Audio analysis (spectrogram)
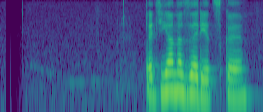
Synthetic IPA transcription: t̪ɐt̬ʲjanəzɐɾʲet̪skəjə

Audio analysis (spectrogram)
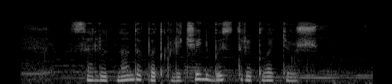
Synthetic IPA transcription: sɐlʲut̪nad̪əpɐt̪klʲʉt͡ɕitʲbɨst̪ɾɨjplˠɐtʲoʂ

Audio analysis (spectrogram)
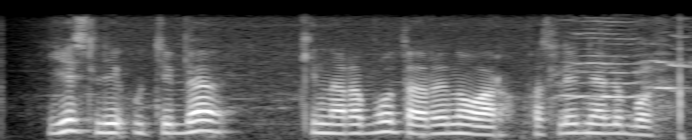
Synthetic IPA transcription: jesʲlʲɪʔʊtʲɪbʲa | kʲɪnəɾɐbo̞t̪əɾənʊarpɐsʲlʲedʲnʲɪjəlʲʊbo̞fʲ

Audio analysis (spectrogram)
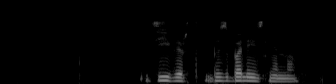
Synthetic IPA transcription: dʲivʲɪrt̪bʲɪzbɐlʲezʲnʲɪnːə

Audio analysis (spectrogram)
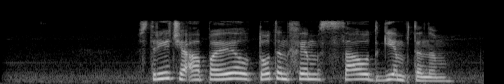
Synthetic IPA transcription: fst̪ɾʲet͡ɕəʔɐpəɛlˠt̪ot̪ənxɛmsːawt̪ɡʲempt̪ənəm

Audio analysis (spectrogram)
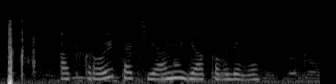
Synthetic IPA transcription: ɐt̪kɾojɪt̪ːɐtʲjanʊjakəvlʲɪvʊ

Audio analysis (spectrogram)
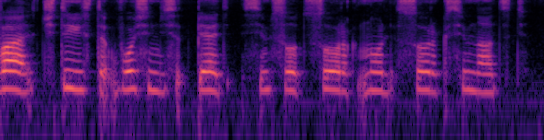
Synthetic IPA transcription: vat͡ɕɪ̥t̪ɨɾʲɪst̪ə̰vosʲɪmʲdʲɪsʲət̪̚pʲætʲsʲɪmʲsot̪soɾəknolʲsoɾəksʲɪmnat̪sɨ̥tʲ

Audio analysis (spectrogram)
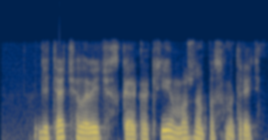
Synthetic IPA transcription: dʲɪtʲat͡ɕɪlˠɐvʲet͡ɕɪ̥skəjəkɐkʲijəmo̞ʐnəpəsmɐt̪ɾʲetʲ

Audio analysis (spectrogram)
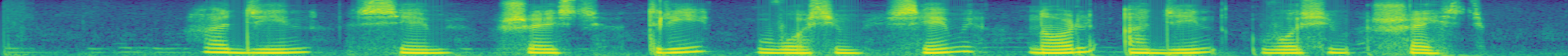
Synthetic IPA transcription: ɐdʲin | sʲemʲ | ʂɛsʲtʲt̪ɾʲi | vosʲɪmʲsʲemʲ | nolʲɐdʲinvosʲɪmʲʂɛsʲtʲ

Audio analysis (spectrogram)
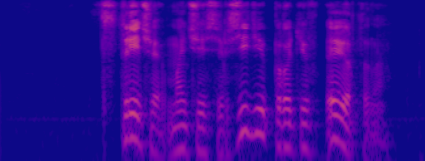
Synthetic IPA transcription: fst̪ɾʲet͡ɕə̰mɐnʲt͡ɕesʲtʲɪrsʲit̬ʲɪpɾotʲɪfɛvʲɪrt̪ə̰nə̰

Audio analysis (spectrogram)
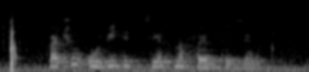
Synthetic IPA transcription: xɐt͡ɕuʔʊvʲidʲɪtʲtʲːexnɐfɛnt̪əzʲɪ

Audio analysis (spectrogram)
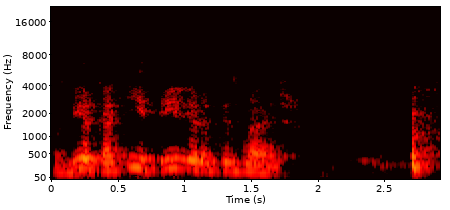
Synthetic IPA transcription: zbʲerkɐkʲijət̪ɾʲilʲːɪɾɨt̪ɨznajɪʂ

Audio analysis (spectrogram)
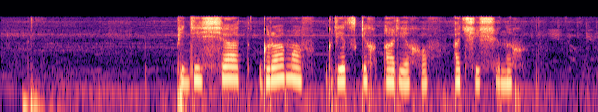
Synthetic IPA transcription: pʲʰɪdʲɪsʲatʰɡramofɡ̥rʲett͡skʲixaɾʲexɐfat͡ʃʰiʃɛnɨx

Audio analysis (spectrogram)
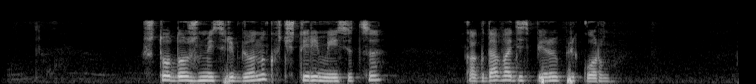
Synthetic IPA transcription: ʂt̪o̞d̪o̞lˠʐɨnmʲetʲɾʲɪbʲo̞nəkft͡ɕɪ̥t̪iɾʲɪmʲesʲɪt̪sə | kɐɡd̪avɐdʲitʲpʲeɾvɨjpɾʲɪko̞rm

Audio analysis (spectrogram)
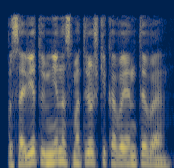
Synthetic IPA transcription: pəsɐvʲet̪ʊjmnʲenəsmɐt̪ɾʲoʂkʲɪkɐvɛɛnt̪ɛvɛ

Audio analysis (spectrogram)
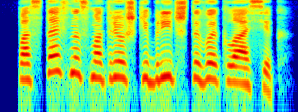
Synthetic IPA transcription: pɐst̪afʲnəsmɐt̪ɾʲoʂkʲɪbɾʲiʂt̪ɛvɛklˠasʲɪk

